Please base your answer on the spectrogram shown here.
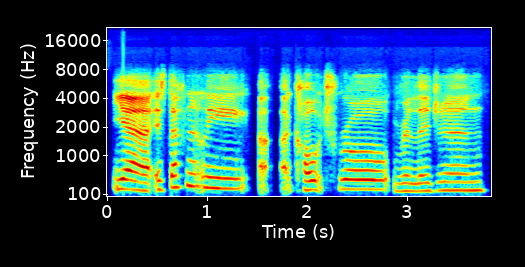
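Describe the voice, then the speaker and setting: A woman from London, a podcast guest who answers thoughtfully, pausing and restarting phrases. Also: mid-range voice, a little mellow, clear, resonant tone, no room sound, highs cut off. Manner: thoughtful, hesitant, restarts phrases and laughs often. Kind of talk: casual interview conversation.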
